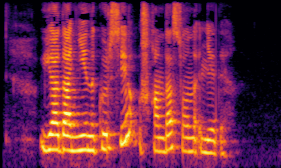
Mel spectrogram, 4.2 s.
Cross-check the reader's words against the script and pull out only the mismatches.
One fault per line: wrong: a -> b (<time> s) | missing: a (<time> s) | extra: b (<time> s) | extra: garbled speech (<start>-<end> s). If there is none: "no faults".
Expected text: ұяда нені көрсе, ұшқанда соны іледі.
no faults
